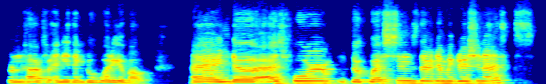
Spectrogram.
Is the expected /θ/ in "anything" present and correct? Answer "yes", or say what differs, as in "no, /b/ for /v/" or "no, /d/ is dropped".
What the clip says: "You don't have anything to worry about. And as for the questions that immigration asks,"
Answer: no, /t/ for /θ/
